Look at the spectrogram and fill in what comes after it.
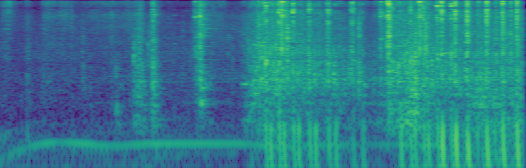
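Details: Curbside-rescued MTD mower cutting grass after an engine-speed increase and oil change, still with no air filter; steady drone dips and chops as it bites into grass, recovering cleanly; owner suspects earlier smoke came from tipping and overfilled oil; normal running under load.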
